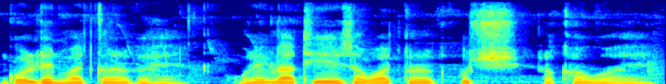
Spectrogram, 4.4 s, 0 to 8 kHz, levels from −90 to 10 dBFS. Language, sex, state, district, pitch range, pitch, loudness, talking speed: Hindi, male, Arunachal Pradesh, Papum Pare, 110-115 Hz, 110 Hz, -18 LUFS, 215 wpm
